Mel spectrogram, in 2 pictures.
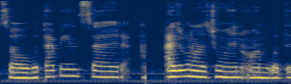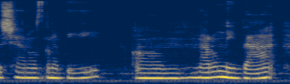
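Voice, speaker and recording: A woman with an American accent speaks at a fairly low pitch, somewhat breathy. Her tone is dark and mellow, and her intonation fairly even. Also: moderate pace. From New York. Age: 20s. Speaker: beauty and lifestyle vlogger. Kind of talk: casual vlog intro. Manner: casual, filler-heavy.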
